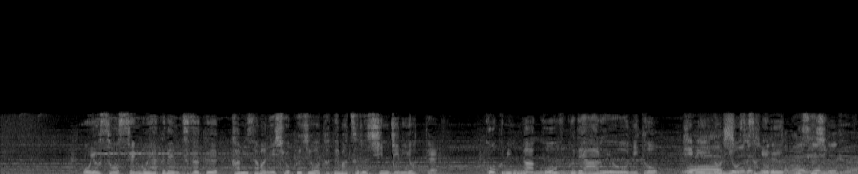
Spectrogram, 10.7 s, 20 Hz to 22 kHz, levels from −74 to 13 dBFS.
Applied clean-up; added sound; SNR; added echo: none; Guitar; 19 dB; none.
